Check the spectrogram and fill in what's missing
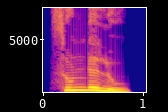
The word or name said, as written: ಸುಂಡಲು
